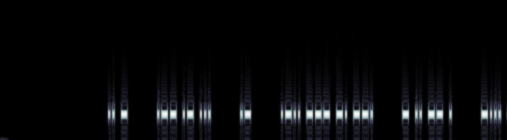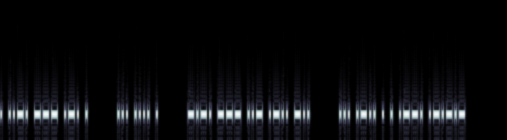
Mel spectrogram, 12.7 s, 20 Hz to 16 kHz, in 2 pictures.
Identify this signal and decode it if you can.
Morse code, heard as a keyed tone, about 41 wpm, 700 Hz. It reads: IT WAS A LONG TIME BEFORE SHE COULD SLEEP.
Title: 2x Word-Spacing - Sentences from Top 500 Words - 45wpm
